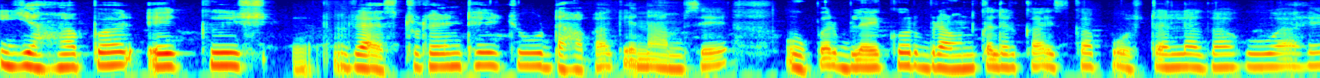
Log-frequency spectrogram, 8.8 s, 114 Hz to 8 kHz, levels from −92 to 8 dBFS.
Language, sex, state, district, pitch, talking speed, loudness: Hindi, female, Odisha, Sambalpur, 210 Hz, 145 wpm, -18 LUFS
